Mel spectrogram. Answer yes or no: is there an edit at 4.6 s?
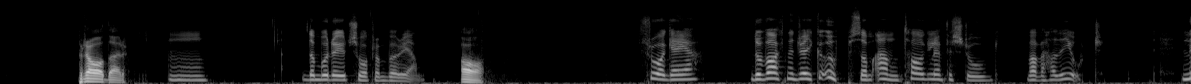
no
